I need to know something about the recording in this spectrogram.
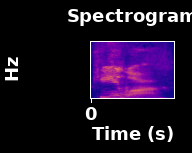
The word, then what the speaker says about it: quinoa: And I'm like, it's spelled like this. They're like, quinoa? I'm like, no, it's quinoa.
